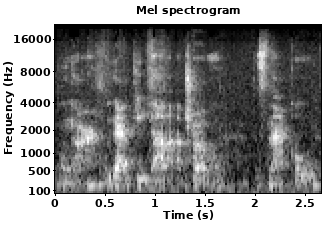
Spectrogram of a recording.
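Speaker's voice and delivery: breathy hushed complaint, fast at the end; whispered aside. Real, not acted. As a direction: let the viewers in on a secret. Confiding aside to viewers.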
